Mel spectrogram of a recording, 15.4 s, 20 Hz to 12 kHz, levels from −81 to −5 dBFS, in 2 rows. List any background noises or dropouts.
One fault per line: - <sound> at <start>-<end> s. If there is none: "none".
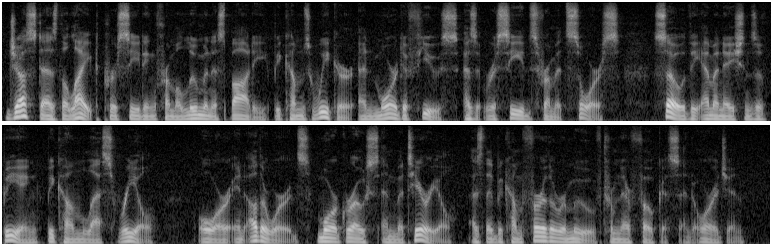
none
